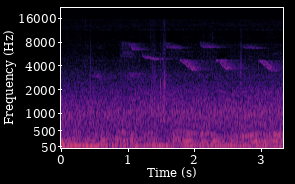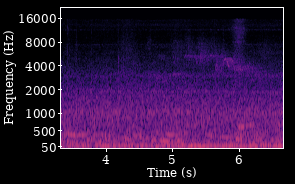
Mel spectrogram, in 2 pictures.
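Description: Small birds singing, with a run of short falling chirps about a second in and scattered calls after, over a steady low rumble.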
